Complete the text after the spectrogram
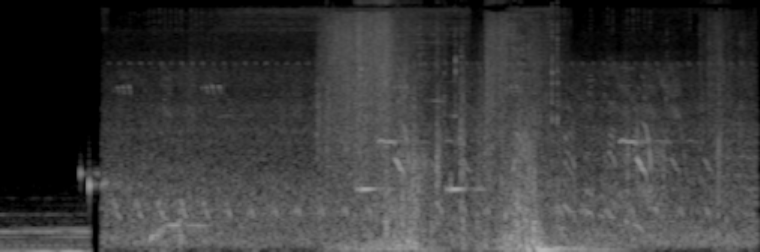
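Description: Leaves rustle as someone pushes through dense bushes.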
